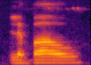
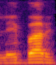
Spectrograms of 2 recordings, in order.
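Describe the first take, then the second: First: The word ends with an au sound. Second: The word ends with a standard final r. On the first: "nampak sedikit perbezaan di hujung suku kata tu" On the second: "lebar jadi lebau"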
